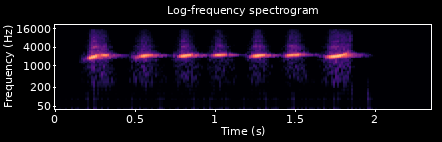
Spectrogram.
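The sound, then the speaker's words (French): A kettle whistles as a grandmother boils water in it, a shrill, steady-pitched tone sounding in seven quick, even pulses before stopping. No voices are heard. “Grand-maman fait maintenant bouillir de l'eau dans la bouilloire.”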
